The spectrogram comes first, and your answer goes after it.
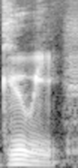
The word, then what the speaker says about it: GUI: a graphical user interface or really call it guey for short even though it's GUI we pronounce that guoy so you're interacting with a guey on most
